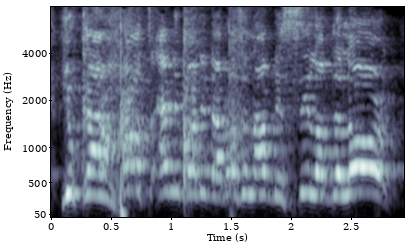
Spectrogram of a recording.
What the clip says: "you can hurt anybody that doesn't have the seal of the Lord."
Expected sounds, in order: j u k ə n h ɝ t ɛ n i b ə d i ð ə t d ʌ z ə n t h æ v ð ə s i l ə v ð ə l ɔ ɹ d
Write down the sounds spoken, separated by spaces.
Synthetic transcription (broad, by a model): j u k ə n h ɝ t ɛ n i b ə d i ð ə t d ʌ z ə n t h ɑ v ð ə s i l ə v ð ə l ɔ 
